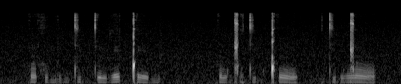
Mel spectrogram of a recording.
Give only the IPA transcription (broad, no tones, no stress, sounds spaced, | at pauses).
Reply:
k õ x u b u b tʲ u b tʲ ɔ̃ b l ɪ ǃ ɪ b | k ə̃ b ɡ͡ǁ ɔ tʲ ɛ b ǃʰ ũ | tʲ ɛ b ŋ͡ǁ õ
